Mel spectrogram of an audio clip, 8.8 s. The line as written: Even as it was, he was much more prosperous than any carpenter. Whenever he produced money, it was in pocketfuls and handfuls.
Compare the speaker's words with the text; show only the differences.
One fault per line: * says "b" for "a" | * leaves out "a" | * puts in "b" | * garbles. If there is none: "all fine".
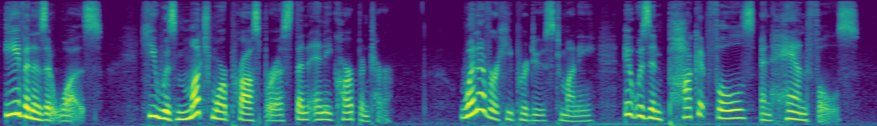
all fine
